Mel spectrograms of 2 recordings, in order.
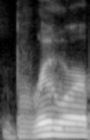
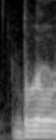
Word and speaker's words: Breuer: The the truth is the name of the company is Brewer Premium Pet Food Company. That was the original name. It's still kind of the holding company. Brewer is my surname.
